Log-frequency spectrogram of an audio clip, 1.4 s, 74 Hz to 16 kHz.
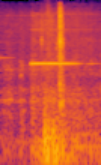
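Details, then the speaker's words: Hyundai i10 1.0 with immobilizer fault (no spark, no injector pulse, immobilizer light off) after fix: immobilizer light now on, short starter whirr catches and engine starts and keeps running beside a steady dash chime; normal start. "και πήρε μπρος το αυτοκίνητο."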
